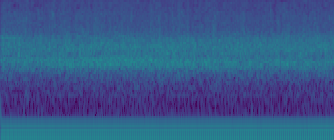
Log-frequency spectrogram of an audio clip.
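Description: A steady wash of clapping from a crowd welcoming guest Maria De Filippi onto a show, dense and even throughout, with no individual claps standing out and no one speaking over it.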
